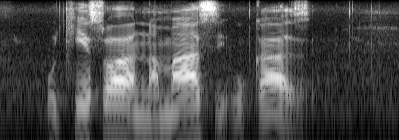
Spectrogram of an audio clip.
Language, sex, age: Xhosa, male, 38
